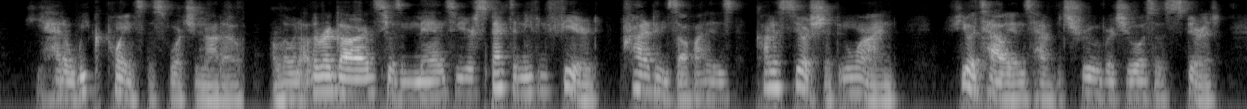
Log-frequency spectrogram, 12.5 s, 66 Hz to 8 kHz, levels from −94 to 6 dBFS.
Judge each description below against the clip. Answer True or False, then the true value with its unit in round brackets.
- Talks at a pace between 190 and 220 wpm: False (165 wpm)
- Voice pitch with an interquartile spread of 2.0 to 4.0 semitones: False (4.8 semitones)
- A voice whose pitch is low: True (110 Hz)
